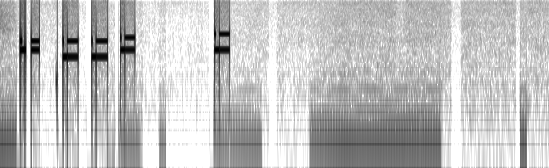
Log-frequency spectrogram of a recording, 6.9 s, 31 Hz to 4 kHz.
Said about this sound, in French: Composez le code étoile 440. Prenez un téléphone. Vous composez étoile 440.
